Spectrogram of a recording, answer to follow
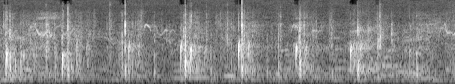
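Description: Scattered hand claps from a small outdoor audience: a few sharp, uneven claps, about three a second, over a low murmur of voices.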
